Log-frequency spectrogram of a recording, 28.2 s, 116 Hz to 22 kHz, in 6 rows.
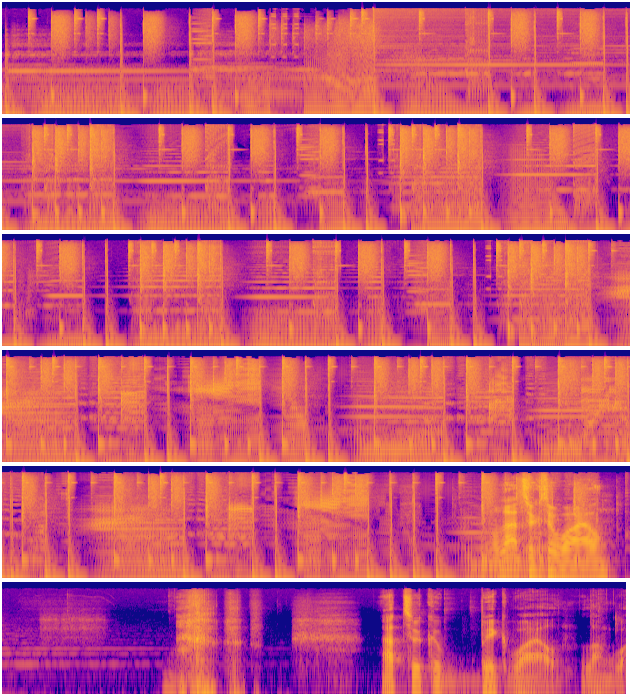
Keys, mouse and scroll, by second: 23.4 space, 24.1-25.0 drag, 26.4 click, 28.0 ctrl+click.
